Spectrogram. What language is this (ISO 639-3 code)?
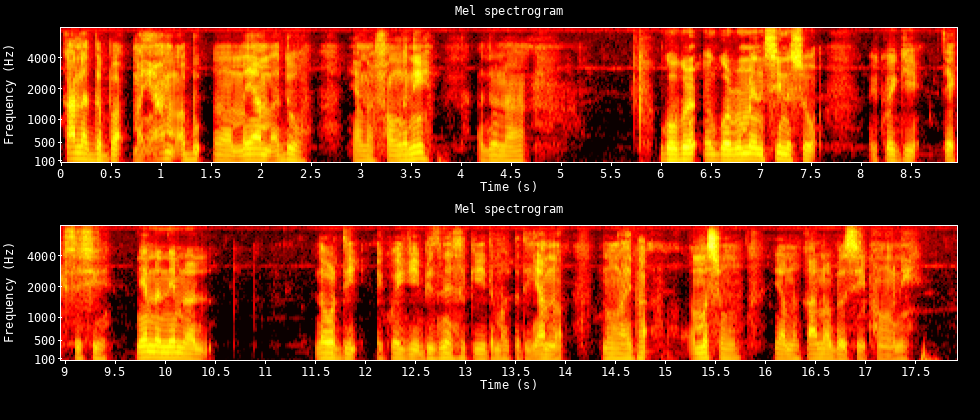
mni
